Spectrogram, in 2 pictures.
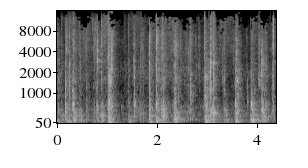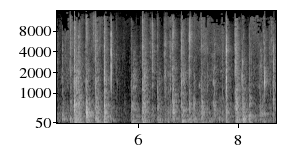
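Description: Playing cards being passed quickly from hand to hand and set down on a wooden table, making an irregular run of light taps and slaps. There is a short lull a little past the middle.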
